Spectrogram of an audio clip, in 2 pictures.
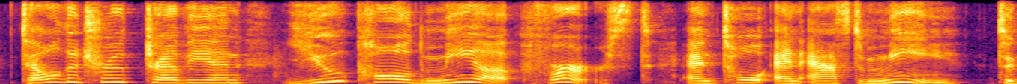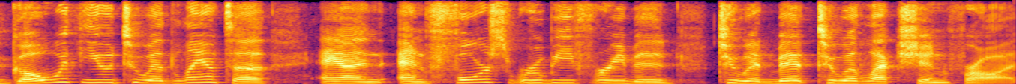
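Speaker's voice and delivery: plain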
